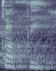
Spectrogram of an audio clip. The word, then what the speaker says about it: कॉपी: ठीक है, तो इसका उच्चारण ना तो पूरा ओ होता है, ठीक है, ना पूरा आ होता है, कॉपी, इसको पढ़ते हैं कॉपी।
